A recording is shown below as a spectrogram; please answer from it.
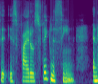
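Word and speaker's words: phytosphingosine: phytosphygmacine and how does it, and did I pronounce it correctly, and how does this help a pet skin? Yes, phytosphygmacine, or for obvious reasons we oftentimes refer to it as simple PS.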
